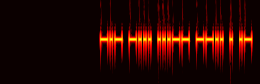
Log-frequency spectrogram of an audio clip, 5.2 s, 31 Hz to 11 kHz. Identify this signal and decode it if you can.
Morse code, heard as a keyed tone, about 25 wpm, 700 Hz. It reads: KB3ZEA
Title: USA Call Signs - 6 Characters - 25wpm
